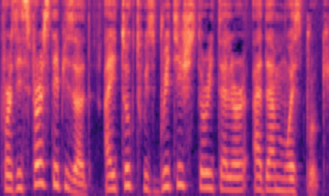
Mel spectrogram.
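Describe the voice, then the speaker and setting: A woman with a French accent, a dark, mellow tone, a fairly high pitch and lively intonation. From France. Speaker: podcast host. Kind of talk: scripted podcast intro.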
